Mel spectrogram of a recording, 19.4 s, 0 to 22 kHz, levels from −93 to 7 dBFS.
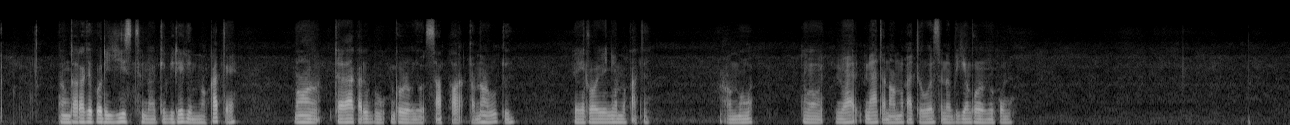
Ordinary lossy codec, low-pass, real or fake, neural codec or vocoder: none; none; fake; codec, 24 kHz, 1 kbps, SNAC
